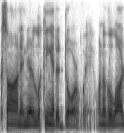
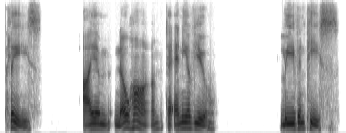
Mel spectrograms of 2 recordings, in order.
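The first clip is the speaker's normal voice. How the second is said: gentle, mild, peaceable robot voice. An android in a beam of light addresses the group, speaking quietly. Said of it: "quietly says".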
